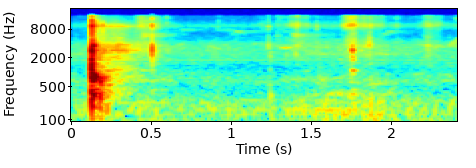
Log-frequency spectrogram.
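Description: A bolo (machete) chopping a bamboo pole on the ground: one hard, sharp strike just after the start, a light tap about half a second later and a faint knock near the end.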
